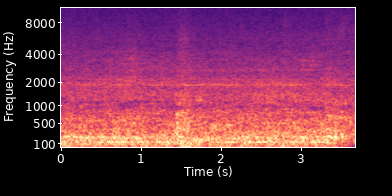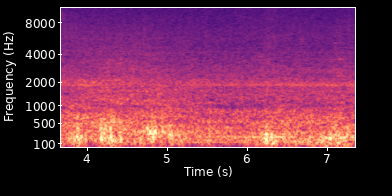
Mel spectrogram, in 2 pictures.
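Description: Men talk faintly in the distance outdoors.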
